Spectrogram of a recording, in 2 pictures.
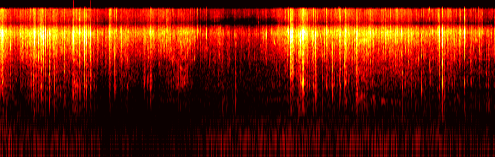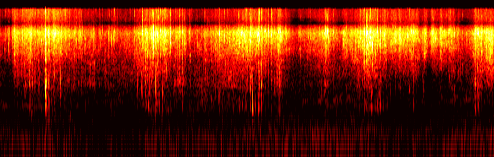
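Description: Hands crushing dry, gritty charcoal-and-cement crumbles so they fall into water, then squeezing the wet mud near the end: irregular crunching and pattering with sloshing squelches.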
